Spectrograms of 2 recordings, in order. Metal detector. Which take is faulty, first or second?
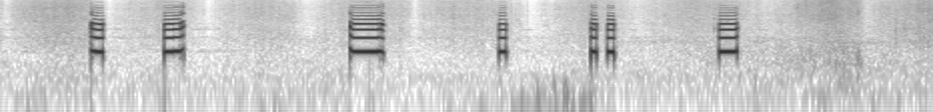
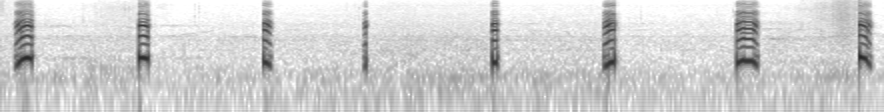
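second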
